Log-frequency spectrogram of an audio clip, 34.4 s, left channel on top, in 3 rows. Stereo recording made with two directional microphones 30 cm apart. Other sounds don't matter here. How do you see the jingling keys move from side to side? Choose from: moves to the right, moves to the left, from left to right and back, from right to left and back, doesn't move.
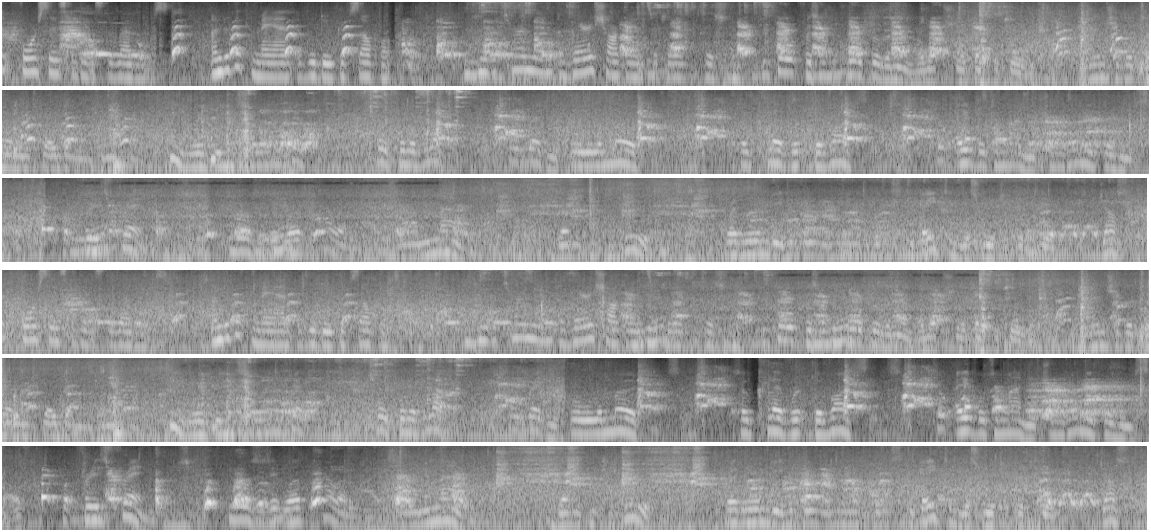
from left to right and back.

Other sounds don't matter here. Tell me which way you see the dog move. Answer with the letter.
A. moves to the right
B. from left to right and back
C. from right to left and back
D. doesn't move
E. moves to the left
A.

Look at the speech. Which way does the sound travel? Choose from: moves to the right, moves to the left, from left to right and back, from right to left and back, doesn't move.
doesn't move.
